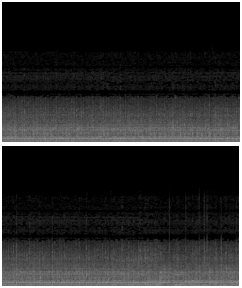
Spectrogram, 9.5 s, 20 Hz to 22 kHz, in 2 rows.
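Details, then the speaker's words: Harbor Freight 900 peak/700 running W generator, 63cc 2 HP two-stroke, powering a Hobart welder: steady drone behind loud music, then the engine note shifts and climbs as the governor opens the throttle under welding load; welds showed no penetration. "yep the throttle changed you can hear it so let's see what happens whether we can zap it or not"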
